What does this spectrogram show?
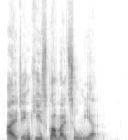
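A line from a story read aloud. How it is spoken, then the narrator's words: Croaked. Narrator (German): krächzte sie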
